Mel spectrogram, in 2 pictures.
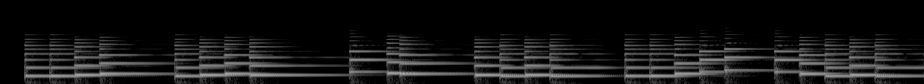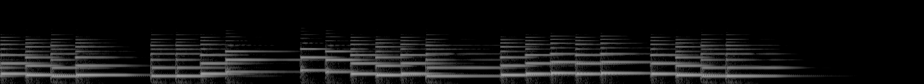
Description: Melodías de bertsos - Ver ficha   Más información sobre esta sección
Sentimenduzkoa
AB1B2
